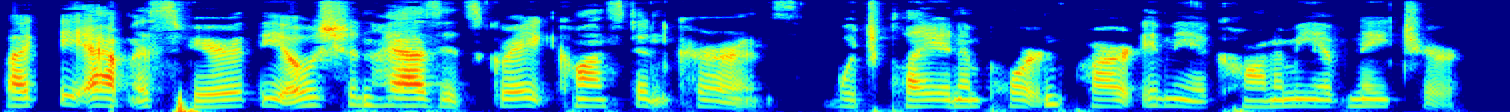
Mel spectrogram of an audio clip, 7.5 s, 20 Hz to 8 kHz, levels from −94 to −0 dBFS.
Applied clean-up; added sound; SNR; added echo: none; none; none; none.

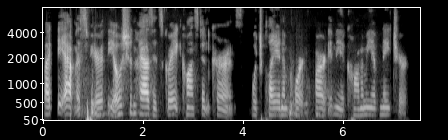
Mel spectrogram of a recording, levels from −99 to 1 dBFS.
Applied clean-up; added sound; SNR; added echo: neural mask model DeepFilterNet 3.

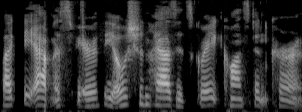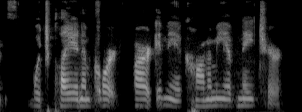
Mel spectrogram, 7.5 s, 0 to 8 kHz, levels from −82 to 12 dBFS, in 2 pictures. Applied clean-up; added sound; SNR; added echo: neural mask model Resemble Enhance denoiser.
